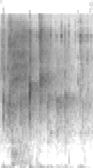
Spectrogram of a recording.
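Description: A group of people clap together, a dense, steady patter of many hands that stays fairly soft and even throughout, with no voices over it.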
